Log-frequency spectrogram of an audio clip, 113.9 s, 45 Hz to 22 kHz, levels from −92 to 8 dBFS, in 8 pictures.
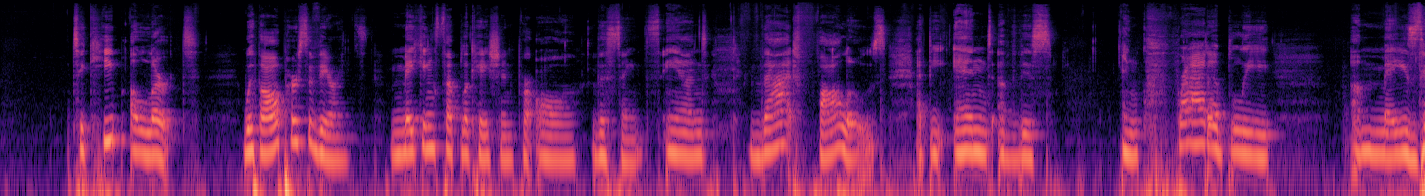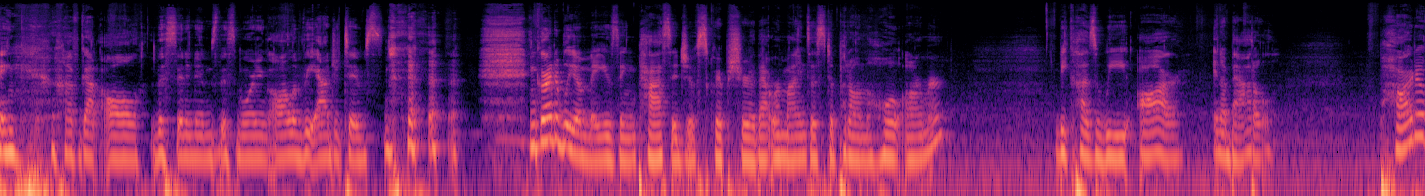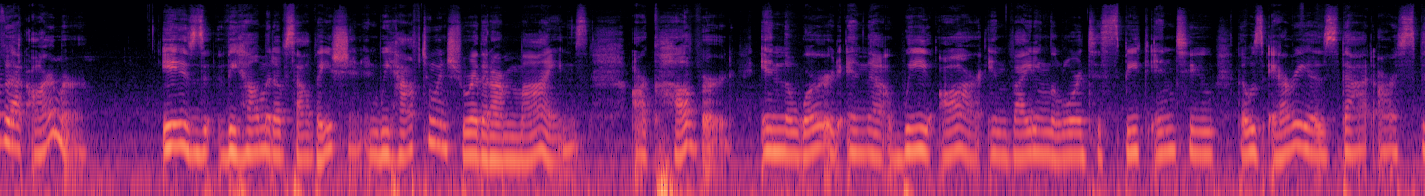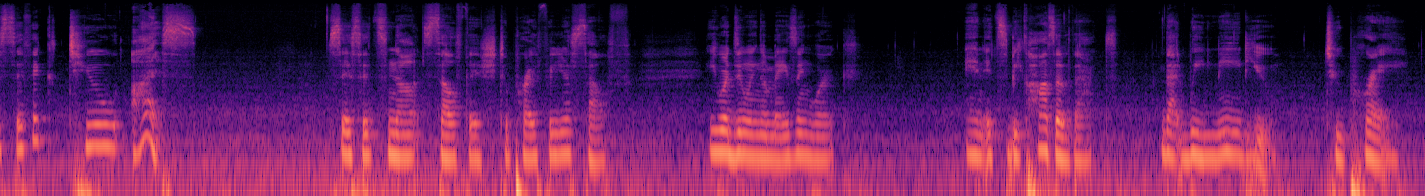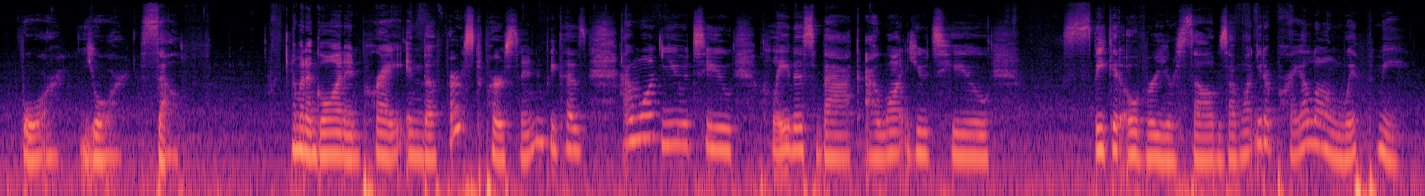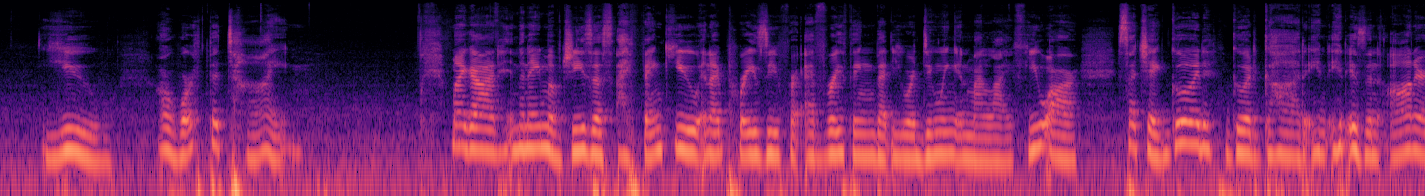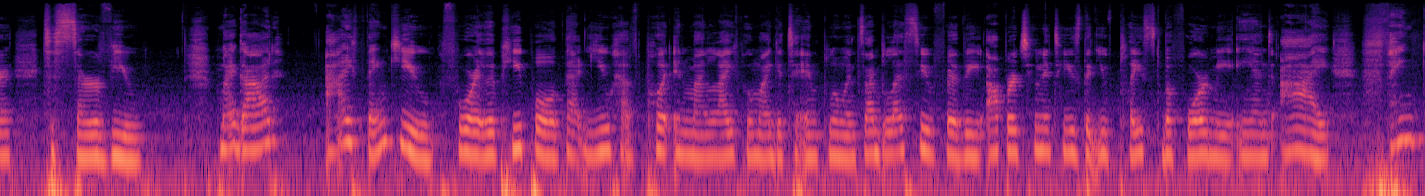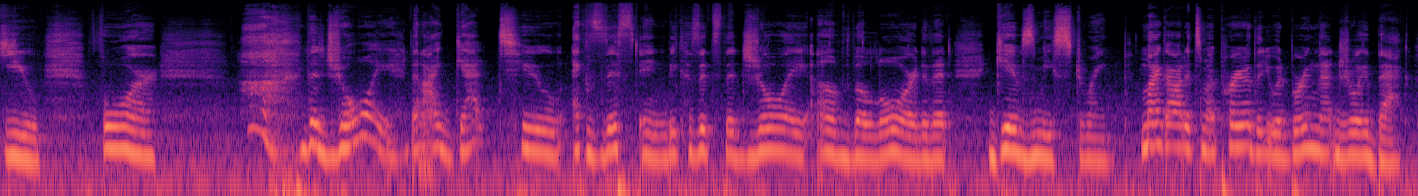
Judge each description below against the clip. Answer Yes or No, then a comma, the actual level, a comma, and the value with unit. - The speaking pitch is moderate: Yes, medium, 165 Hz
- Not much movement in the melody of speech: No, average, 3.3 semitones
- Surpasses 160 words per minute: No, average, 140 wpm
